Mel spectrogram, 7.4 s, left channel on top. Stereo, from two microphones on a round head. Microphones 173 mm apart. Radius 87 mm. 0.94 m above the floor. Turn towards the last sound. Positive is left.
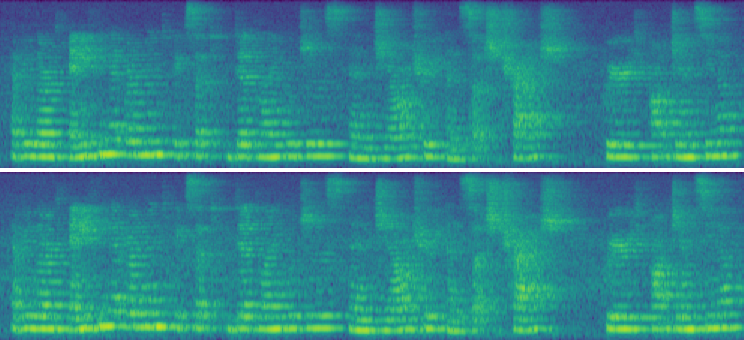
turn(degrees=35)  # may be behind; listen again after turning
